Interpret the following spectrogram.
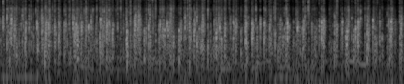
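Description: A group of schoolchildren applauding, many hands clapping at once in a dense, irregular patter.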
